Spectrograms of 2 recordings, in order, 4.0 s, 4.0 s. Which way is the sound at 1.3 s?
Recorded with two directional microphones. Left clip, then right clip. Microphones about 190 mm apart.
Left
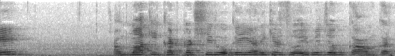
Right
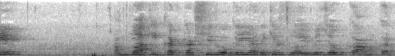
50° left (ahead or behind).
